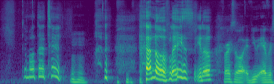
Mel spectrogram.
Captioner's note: chuckles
